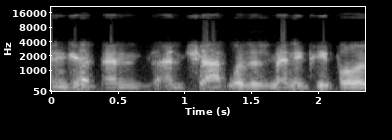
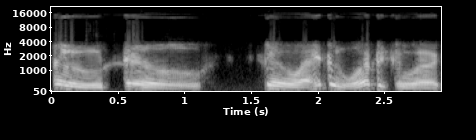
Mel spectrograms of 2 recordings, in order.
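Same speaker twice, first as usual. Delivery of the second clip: put-on cartoon character voice. Asked about the cartoon Droopy, the speaker answers in a Droopy voice. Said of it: "he did a voice very similar to that".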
